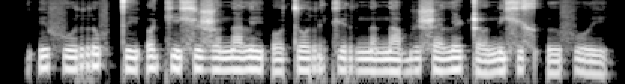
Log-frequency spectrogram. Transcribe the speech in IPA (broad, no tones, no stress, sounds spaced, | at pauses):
ʔ i f u r u f t̪ i ʔ ɤ kʲ ɛ xʲ ɯ ʐ ɤ n a l i ʔ o t o r kʲ o r n a n a b i ʂ ɛ l i ʈ ɤ n i xʲ ɤ x ʔ ɯ f u i̯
